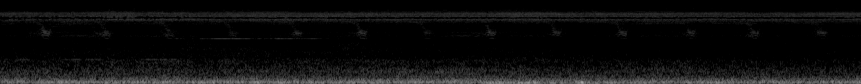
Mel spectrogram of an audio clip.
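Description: Outdoor wind rumbling on the microphone, with a short high chirp repeating about twice a second throughout.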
